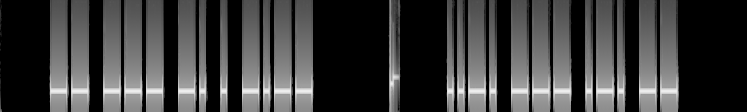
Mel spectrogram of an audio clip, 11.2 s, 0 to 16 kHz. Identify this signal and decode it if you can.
Morse code, heard as a keyed tone, about 15 wpm, 700 Hz. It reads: MONEY FORM
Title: Sets of 4 Words - New Word Drill - 15wpm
